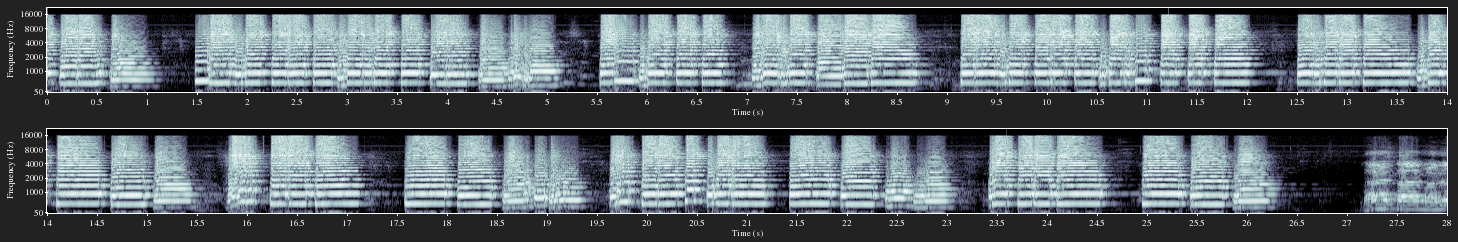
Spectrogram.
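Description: Unaccompanied solo trumpet playing a melody in phrases of long held notes, broken by short pauses for breath. The playing stops about a second before the end.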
